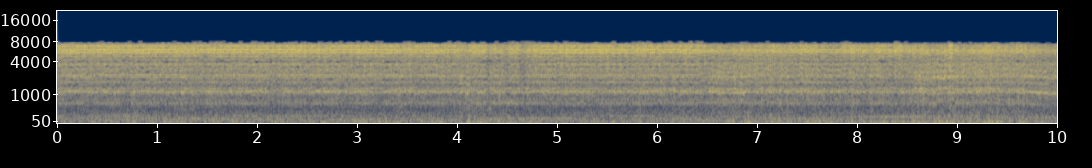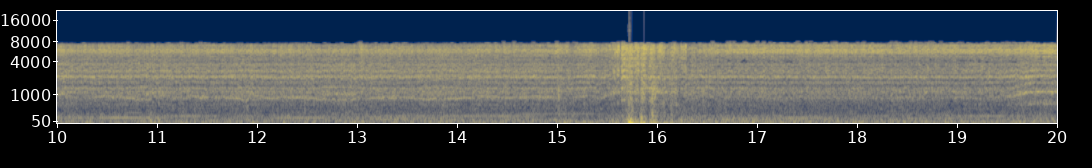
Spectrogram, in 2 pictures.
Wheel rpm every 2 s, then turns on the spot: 160, 160, 160, 160, 160, 120, 110, 120, 130, 120.
none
